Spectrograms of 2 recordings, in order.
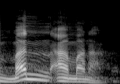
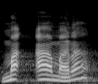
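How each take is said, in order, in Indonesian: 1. Huruf n diucapkan dengan jelas dan terpisah. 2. Huruf n dihilangkan sama sekali. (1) "Itu yang paling tepat, paling ringan" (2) "Kalau dibaca ma amana enggak enak"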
